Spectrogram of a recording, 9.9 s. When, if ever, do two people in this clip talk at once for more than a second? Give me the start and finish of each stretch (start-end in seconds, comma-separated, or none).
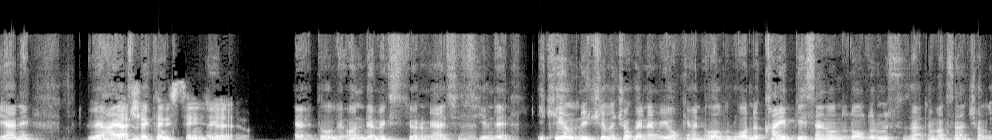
1.1-2.3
